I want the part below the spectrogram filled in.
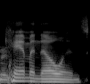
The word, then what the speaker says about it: Kaminoans: so they're from Kamino how do you say it is it uh, Caminoans no it's, it's Caminoans Caminoans,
